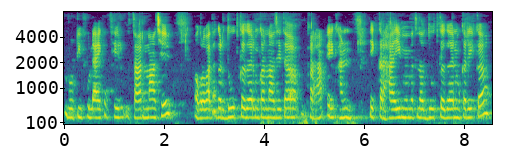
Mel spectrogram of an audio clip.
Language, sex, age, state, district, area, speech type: Maithili, female, 18-30, Bihar, Purnia, rural, spontaneous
